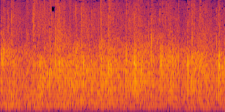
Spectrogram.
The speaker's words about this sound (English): Oh, you're allowed to applaud.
